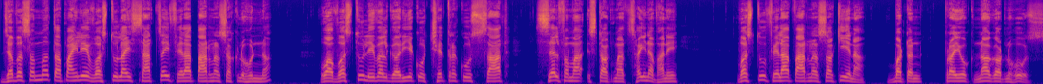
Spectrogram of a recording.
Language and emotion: Nepali, neutral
